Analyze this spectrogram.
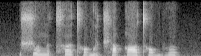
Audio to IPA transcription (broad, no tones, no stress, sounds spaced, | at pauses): ʃ o n ʊ t͡sʰ ʌ tʰ ɔ ɡ o t͡ʃʰ ɜ q ɔ tʰ ɔ bʱ ʊ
